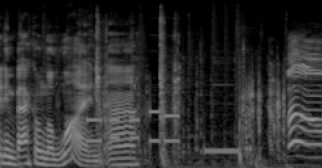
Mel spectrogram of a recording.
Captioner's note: buttons beep, line rings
